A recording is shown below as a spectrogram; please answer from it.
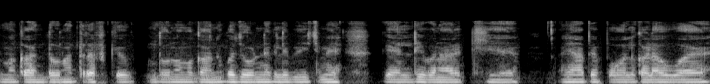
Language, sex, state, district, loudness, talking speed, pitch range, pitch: Hindi, male, Haryana, Jhajjar, -17 LUFS, 185 wpm, 110-115 Hz, 110 Hz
